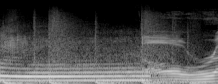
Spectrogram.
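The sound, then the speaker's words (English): A race car engine on Pikes Peak roars loud, holding a steady drone before revving upward in pitch, with a sharp, high tire squeal cutting in partway through. “next guest had a hand in making those car sounds on Pike's Peak, and his name is Amir Bentatou, and listeners of my show may recognize him.”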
